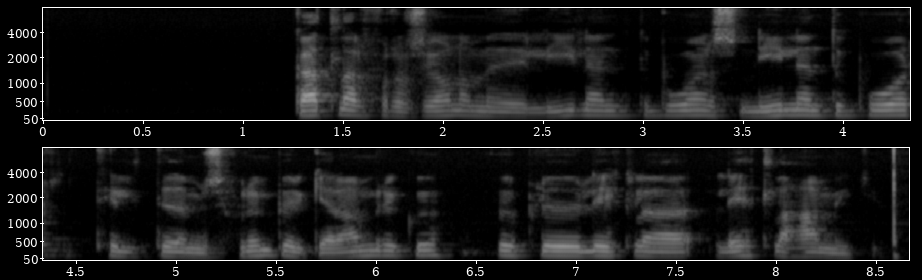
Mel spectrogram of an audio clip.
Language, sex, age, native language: Icelandic, male, 50-59, Icelandic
